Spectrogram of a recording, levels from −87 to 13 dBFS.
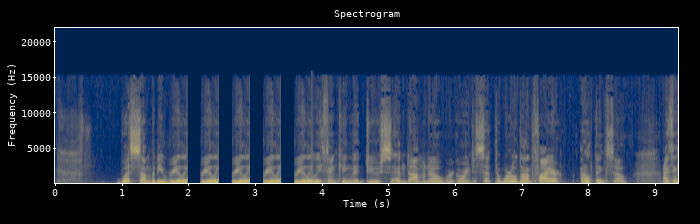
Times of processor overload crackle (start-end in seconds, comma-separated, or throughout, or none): none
